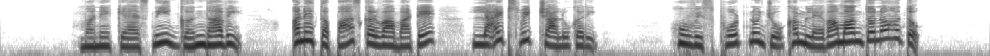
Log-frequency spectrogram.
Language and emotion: Gujarati, fearful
